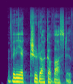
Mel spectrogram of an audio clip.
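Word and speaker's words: Vinayakshudrakavastu: And I'm going to see if I say it right. The Vinayakshudraka Vastu. – Vinayakshudraka Vastu, that's right.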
